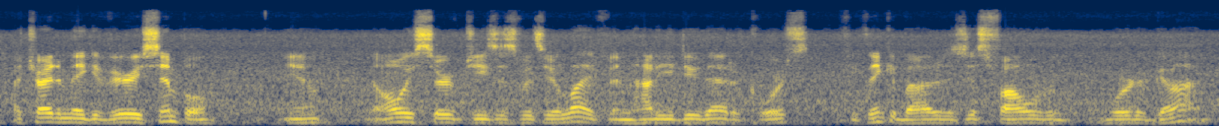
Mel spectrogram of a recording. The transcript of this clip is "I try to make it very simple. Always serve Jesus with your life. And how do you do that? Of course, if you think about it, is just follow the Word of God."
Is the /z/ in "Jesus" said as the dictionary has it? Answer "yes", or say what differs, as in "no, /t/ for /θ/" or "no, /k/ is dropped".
yes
